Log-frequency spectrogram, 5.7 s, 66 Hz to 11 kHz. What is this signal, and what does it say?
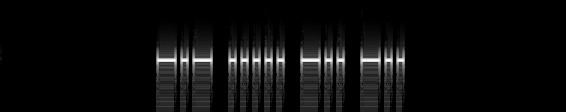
Morse code, heard as a keyed tone, about 20 wpm, 700 Hz. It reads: K5DD
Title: Speed Racing - USA 1x2 Call Signs 17wpm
